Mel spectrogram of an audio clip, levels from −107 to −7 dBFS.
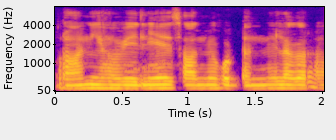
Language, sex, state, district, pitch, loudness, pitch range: Hindi, male, Uttar Pradesh, Jyotiba Phule Nagar, 115 Hz, -18 LUFS, 115-120 Hz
